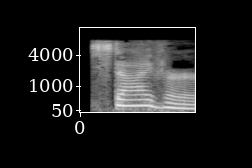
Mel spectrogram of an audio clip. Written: stuiver

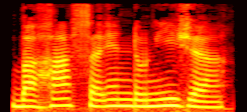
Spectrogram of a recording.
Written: Bahasa Indonesia

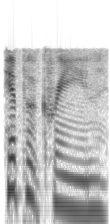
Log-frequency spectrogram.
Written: Hippocrene

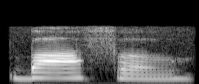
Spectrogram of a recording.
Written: boffo

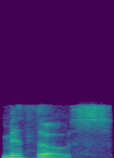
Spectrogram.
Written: mythos

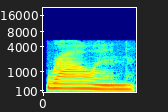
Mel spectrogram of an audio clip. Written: rowen

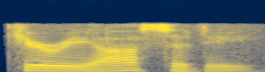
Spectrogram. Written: curiosity

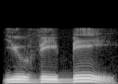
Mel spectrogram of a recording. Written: UVB

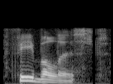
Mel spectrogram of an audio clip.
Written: feeblest

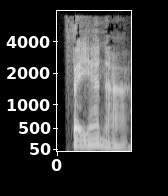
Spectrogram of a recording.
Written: phaenna

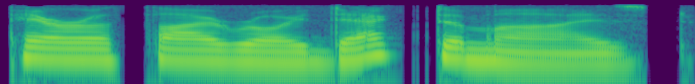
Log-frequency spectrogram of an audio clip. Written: parathyroidectomized

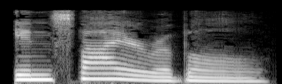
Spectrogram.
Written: inspirable

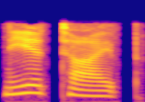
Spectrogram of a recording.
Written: neotype

